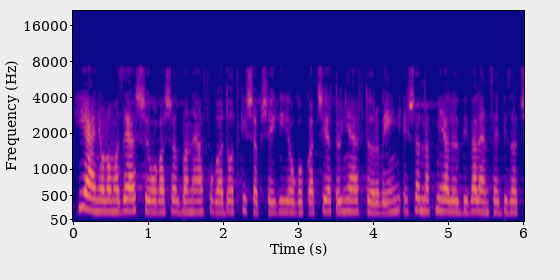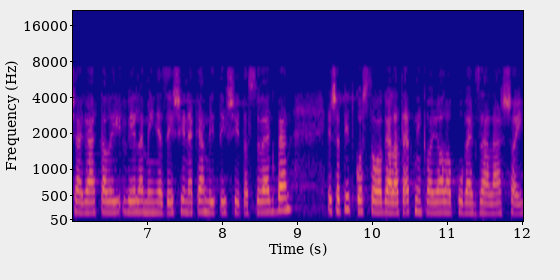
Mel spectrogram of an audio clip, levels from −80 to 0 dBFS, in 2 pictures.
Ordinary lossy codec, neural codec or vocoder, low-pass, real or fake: none; none; 7.2 kHz; real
